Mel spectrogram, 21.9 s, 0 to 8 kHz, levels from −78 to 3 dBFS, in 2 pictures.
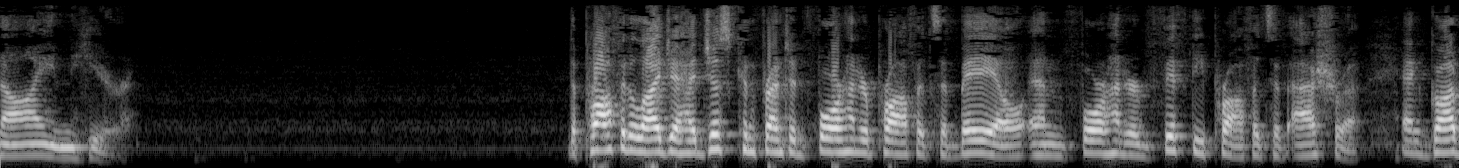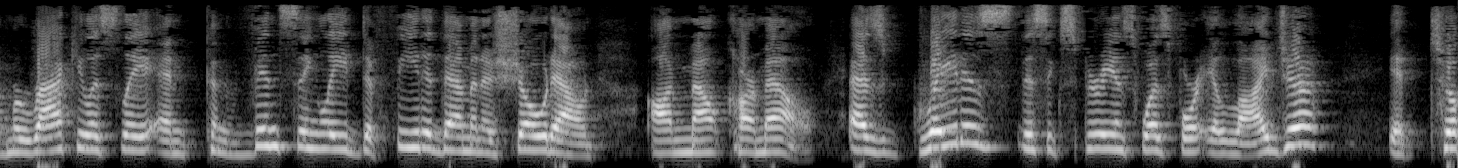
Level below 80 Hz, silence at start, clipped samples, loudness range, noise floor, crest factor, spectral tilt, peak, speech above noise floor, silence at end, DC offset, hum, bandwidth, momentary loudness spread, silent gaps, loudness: -60 dBFS; 0 s; under 0.1%; 5 LU; -60 dBFS; 16 dB; -4.5 dB/octave; 0 dBFS; 45 dB; 0 s; under 0.1%; none; 7.6 kHz; 13 LU; none; -15 LUFS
